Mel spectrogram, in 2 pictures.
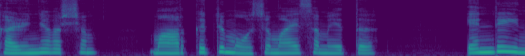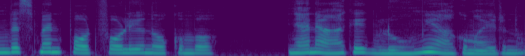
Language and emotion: Malayalam, sad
